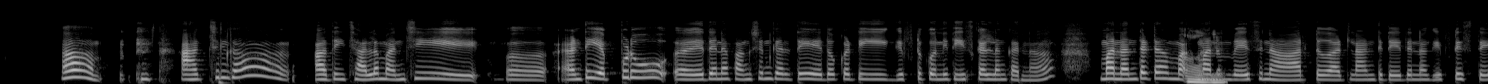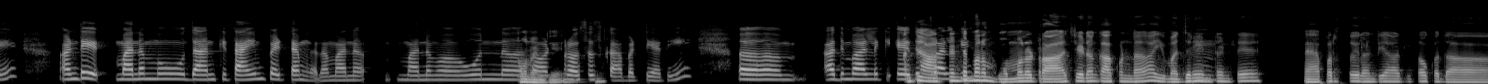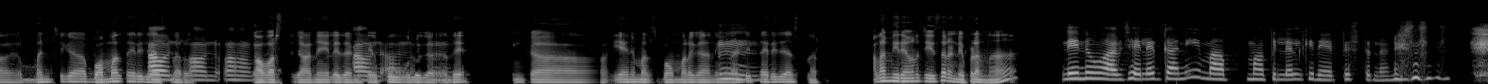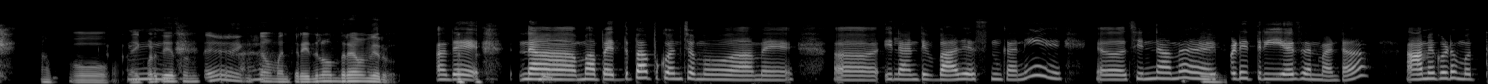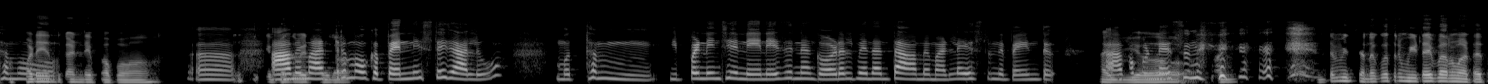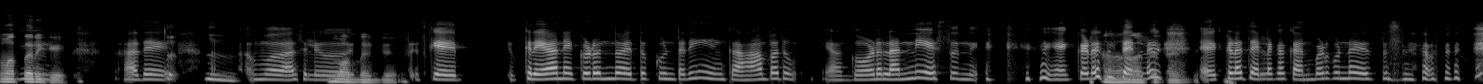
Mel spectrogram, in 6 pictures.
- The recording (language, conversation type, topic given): Telugu, podcast, మీరు మీ మొదటి కళా కృతి లేదా రచనను ఇతరులతో పంచుకున్నప్పుడు మీకు ఎలా అనిపించింది?
- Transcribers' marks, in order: tapping; throat clearing; in English: "యాక్చల్‌గా"; in English: "గిఫ్ట్"; in English: "ఆర్ట్"; in English: "గిఫ్ట్"; in English: "ఓన్ థాట్ ప్రాసెస్"; other background noise; in English: "డ్రా"; in English: "పేపర్స్‌తో"; in English: "ఫ్లవర్స్"; in English: "యానిమల్స్"; chuckle; in English: "రేంజ్‌లో"; chuckle; in English: "త్రీ"; chuckle; in English: "పెన్"; in English: "పెయింట్"; laugh; laughing while speaking: "మీ చిన్న కూతురు మీ టైపే అనమాట అయితే మొత్తానికి"; in English: "క్రెయాన్"; laughing while speaking: "ఎక్కడున్న తెల్లగ ఎక్కడ తెల్లగా కనబడకుండా ఏస్తుంది ఆమె"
